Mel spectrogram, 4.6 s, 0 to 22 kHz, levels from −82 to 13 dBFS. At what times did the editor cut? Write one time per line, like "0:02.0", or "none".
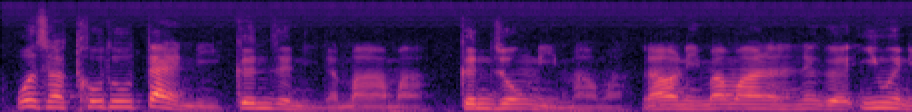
0:02.2
0:03.2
